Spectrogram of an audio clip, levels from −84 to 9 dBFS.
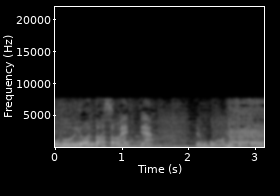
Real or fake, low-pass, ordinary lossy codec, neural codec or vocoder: real; none; none; none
